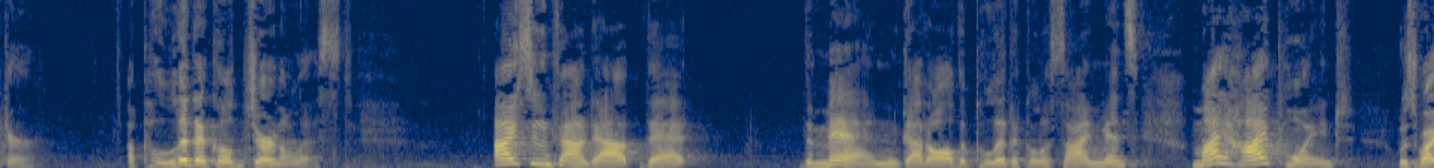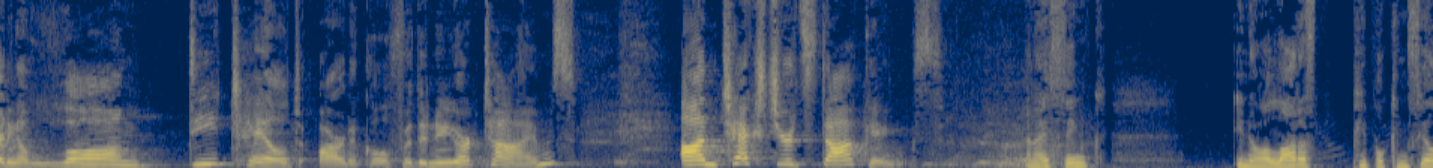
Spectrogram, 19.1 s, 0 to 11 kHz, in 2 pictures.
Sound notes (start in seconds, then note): 15.7 laughter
